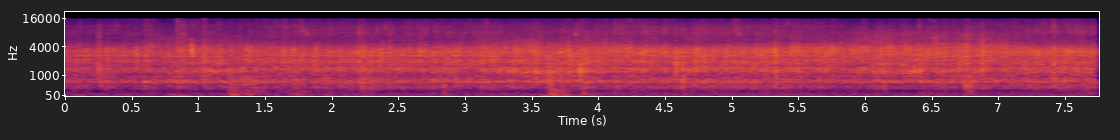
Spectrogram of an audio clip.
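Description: Oil sizzling steadily in a pot as chicken pieces and chopped onion fry in it.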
